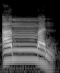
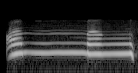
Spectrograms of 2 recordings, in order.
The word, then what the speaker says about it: عمن: no amman. عمن سواک. عمن سواک.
